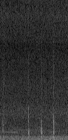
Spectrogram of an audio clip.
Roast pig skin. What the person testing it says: Yan ang masarap na lechon. Tunog ng masarap na lechon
